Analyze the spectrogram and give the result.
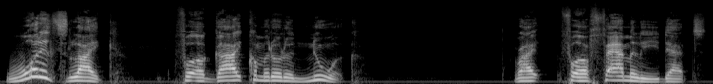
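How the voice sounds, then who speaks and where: A man from Trinidad hosting a casual talk show, an animated storyteller who acts out what others say into a studio microphone. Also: fairly high pitch, slow pace, no echo. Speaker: host.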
